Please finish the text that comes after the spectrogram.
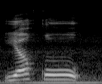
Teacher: دیکھو، یا زبر یا اور قوف واو پیش قو، یا قو، یا کو ہم جلدی پڑھے اور قو کو کھینچے، کیونکہ واو مدہ ہے، یہ واو ساکن سے پہلے پیش ہے، واو مدہ ہے یہاں پر۔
